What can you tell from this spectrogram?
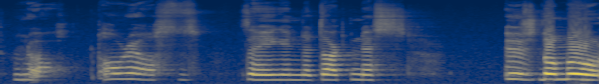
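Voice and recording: A put-on character voice, female-sounding and fairly high-pitched for a woman, very slow, monotone and flat, with long, frequent pauses.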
